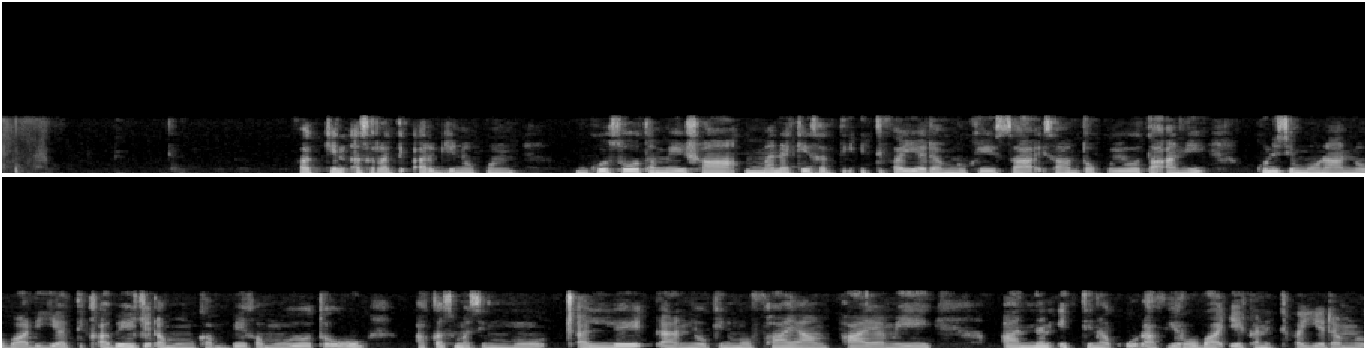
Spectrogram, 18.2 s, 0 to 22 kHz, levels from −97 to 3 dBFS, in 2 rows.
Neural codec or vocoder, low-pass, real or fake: vocoder, 24 kHz, 100 mel bands, Vocos; 7.2 kHz; fake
